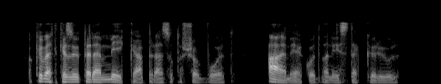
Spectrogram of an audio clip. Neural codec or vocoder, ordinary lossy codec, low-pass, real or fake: none; Opus, 64 kbps; 7.2 kHz; real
